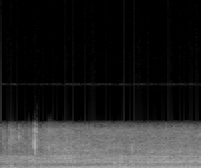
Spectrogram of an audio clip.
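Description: Steady road noise heard from inside a car moving at highway speed: a low rumble with a hiss over it.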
